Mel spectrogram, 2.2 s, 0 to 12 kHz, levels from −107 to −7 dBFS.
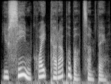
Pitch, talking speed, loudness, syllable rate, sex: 180 Hz, 190 wpm, -22 LUFS, 5.3 syllables/s, female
